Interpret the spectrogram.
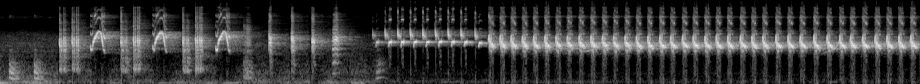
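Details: Black-winged myna opening with scattered squeaky notes and whistles, then launching into a steady, fast series of harsh buzzy notes repeated without pause.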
